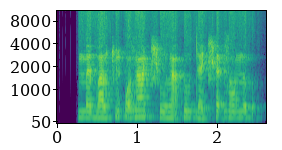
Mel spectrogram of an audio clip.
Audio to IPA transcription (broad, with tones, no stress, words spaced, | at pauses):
mɛ˨ba˨ʊ̯ t͡ɕũ˦˨pɔ̰˦˨zã˦ t͡ɕʰu˨ lã˦˨θu˦ dɛ˨ t͡ɕʰɛ˦ʔzɔ˦nʊ˦ʔ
